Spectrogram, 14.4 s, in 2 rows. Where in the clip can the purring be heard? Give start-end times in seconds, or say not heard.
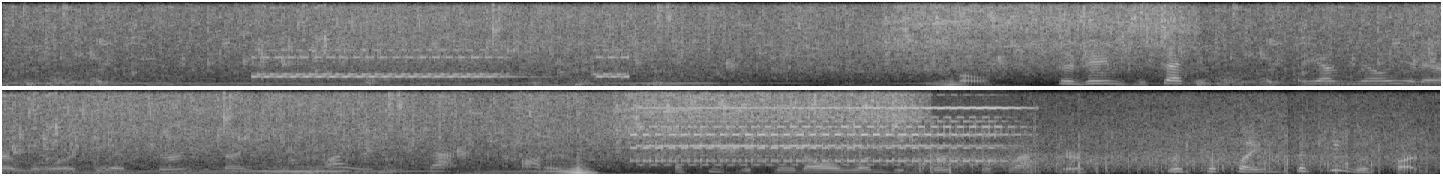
not heard.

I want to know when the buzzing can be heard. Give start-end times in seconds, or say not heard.
0.0-10.3.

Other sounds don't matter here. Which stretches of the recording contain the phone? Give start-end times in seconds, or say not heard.
1.2-3.1, 10.3-12.4.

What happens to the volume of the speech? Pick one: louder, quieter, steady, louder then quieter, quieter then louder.
quieter then louder.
